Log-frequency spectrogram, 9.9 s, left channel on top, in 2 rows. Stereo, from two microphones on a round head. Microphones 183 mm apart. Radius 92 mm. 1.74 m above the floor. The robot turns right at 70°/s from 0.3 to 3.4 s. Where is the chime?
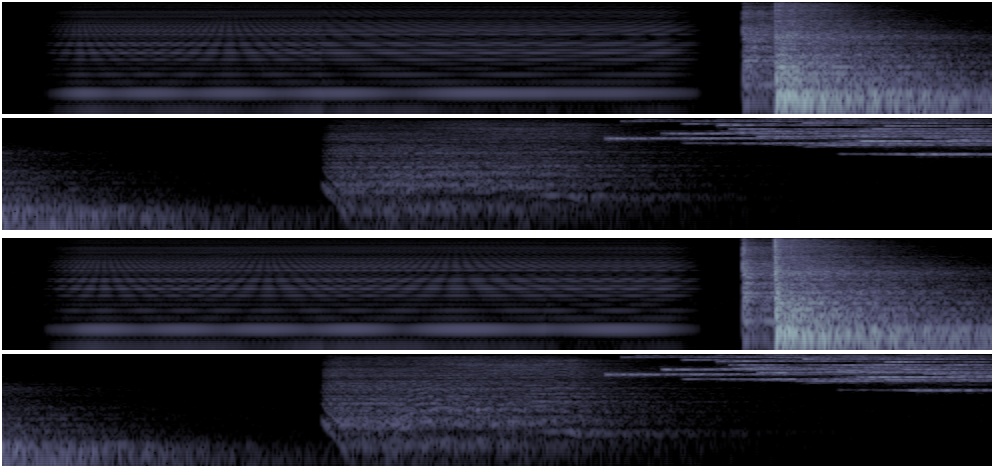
5° right (ahead or behind), 4.5 m.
